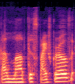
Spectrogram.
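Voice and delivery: ordinary talk, nothing marked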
